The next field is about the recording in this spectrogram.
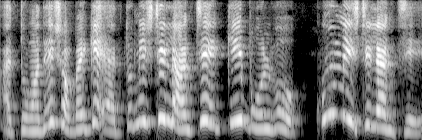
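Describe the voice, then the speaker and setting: A woman performs a cheerful auntie doll from a children's puppet cartoon, pitched extremely high. She chats and instructs in a bossy yet kind way, exclaiming as she goes. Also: big pitch swings, fairly quick. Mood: bright, encouraging.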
